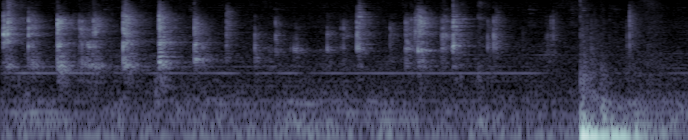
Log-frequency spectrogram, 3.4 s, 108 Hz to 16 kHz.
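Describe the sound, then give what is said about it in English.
Two fancy ten-sided dice are rolled, a quick flurry of small hard objects clattering and rattling across a surface, a dozen or so bright clicks over a few seconds, ending with a louder thud, with no talking. “Okay, so 2 d10s. We'll use the fancy dice.”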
